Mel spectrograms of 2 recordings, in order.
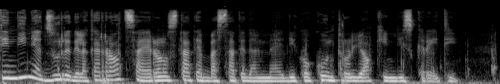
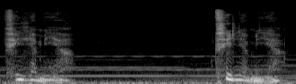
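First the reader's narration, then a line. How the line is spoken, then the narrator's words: Murmured. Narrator (Italian): Margherita mormorava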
